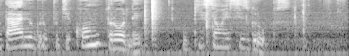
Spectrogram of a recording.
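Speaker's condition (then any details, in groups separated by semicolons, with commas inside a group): No condition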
